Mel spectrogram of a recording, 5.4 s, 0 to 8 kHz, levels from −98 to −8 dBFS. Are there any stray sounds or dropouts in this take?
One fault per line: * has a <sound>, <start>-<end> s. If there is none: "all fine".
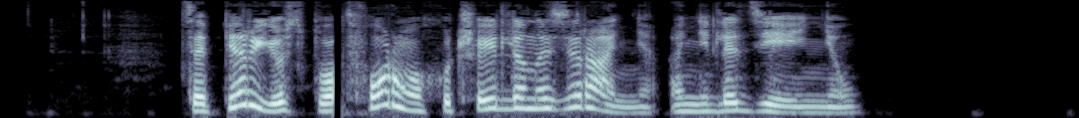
* has a dropout, 1.7-1.7 s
